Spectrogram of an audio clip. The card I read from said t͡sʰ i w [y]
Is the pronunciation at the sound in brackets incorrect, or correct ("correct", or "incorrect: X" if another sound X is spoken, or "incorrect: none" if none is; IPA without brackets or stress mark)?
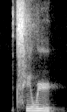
correct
